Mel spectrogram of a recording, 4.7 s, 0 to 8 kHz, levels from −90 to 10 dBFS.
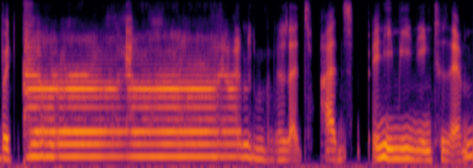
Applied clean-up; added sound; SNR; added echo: neural diffusion model UNIVERSE++.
